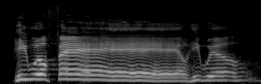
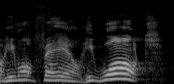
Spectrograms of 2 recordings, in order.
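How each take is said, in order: First: Sung out slowly on long held notes; sung, altered song lyric. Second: Said in the usual way. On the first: Acted. Preacher twisting the last song's words, sung slow and drawn-out. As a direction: sing it with FAIL stretched right out. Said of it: "changed those words around". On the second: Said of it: "That last song".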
